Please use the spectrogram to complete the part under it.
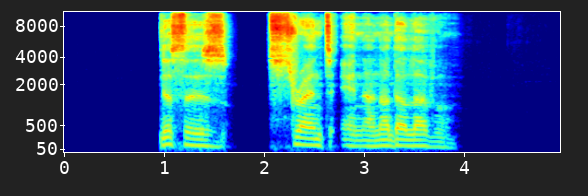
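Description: A man speaks briefly, close to the microphone.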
